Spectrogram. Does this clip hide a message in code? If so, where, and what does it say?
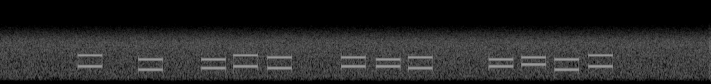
Yes: DTMF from 0.8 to 6.1 s, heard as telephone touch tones, dialled by hand, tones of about 240 ms, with radio hiss and a squelch burst at the end. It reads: 9 1 495 875 7019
